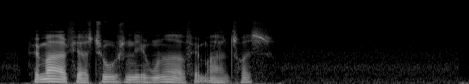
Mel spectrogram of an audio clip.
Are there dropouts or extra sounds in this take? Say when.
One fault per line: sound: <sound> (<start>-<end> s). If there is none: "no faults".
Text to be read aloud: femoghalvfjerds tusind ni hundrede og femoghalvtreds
no faults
